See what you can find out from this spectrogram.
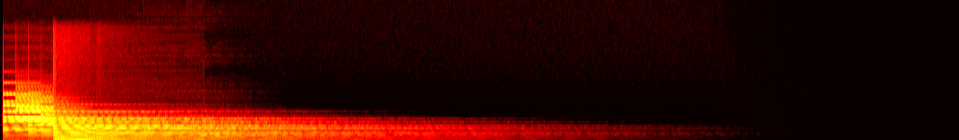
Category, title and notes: Sound effects > Electronic / Design
Start Mission (Unsettling Chimes)
begin-mission, chimes, eerie-chimes, horror-alarm, horror-chimes, horror-game-chimes, jumpscares, spooky-chimes, startling-chimes, start-mission, strange-chimes, unsettling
